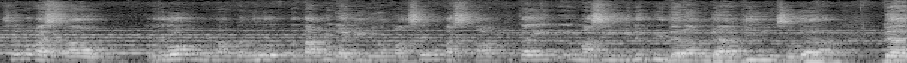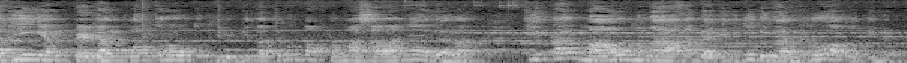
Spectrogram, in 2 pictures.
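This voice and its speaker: A man's voice: high voice, fast. A male pastor preaching a sermon in casual slang, building to fervent appeals. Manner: colloquial Jakarta-style slang, rising to fervent exhortation. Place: large church hall. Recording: echoey hall from far off, music behind.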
